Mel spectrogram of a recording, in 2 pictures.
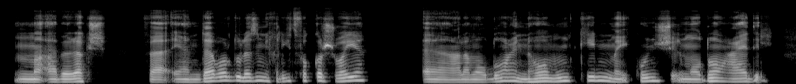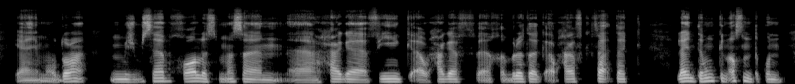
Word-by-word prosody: ما 120 0 +1
قبلكش، 125 +3 +2 0.3
فيعني 115 0 0
ده 140 +6 +5
برضو 180 +2 +1
لازم 165 +1 +1
يخلّيك 150 -1 -5
تفكر 170 +1 -1
شوية، 170 +5 +3 0.5
آآ 115 -2 0
على 110 +1 -1
موضوع 125 +9 -1
إن 130 -5 0
هو 140 +4 +3
ممكن 170 +4 -1
ما 130 - +1
يكونش 160 +6 0
الموضوع 125 +6 0
عادل، 135 +4 -1 0.4
يعني 95 +1 -2
الموضوع 135 +5 0 0.2
مش 120 -1 -1
بسبب 145 +4 +3
خالص 145 -3 +2
مثلًا 115 -6 0
آآ 105 -1 -3
حاجة 120 -2 +1
فيك 130 0 -2
أو - - -1
حاجة 120 +1 0
في 60 - -7
خبرتك 130 - -1
أو - - -3
حاجة 125 - 0
في 125 - -5
كفاءتك، 125 -1 -2 0.3
لأ، 140 - +7
أنت 145 -2 0
ممكن 155 +3 0
أصلًا 155 -3 +1
تكون 120 -3 -5
130 Hz, 155 wpm, -23 LUFS, 120-150 Hz, 0.5 s, لأ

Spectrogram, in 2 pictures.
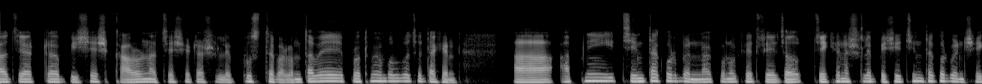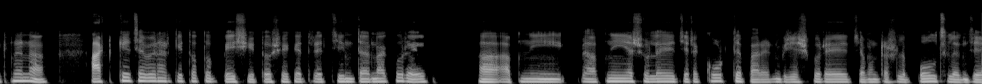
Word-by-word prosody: যে - - -4
একটা 125 - -6 0.2
বিশেষ 120 +4 -1 0.2
কারণ 110 +3 +2
আছে 115 - -5
সেটা 115 -2 -5
আসলে 110 -1 -4
বুঝতে 130 -2 -2
পারলাম। 105 +2 0
তবে 135 +2 +3 0.3
প্রথমে 135 +3 0
বলব 145 0 +1
যে 145 - -2
দেখেন, 115 -5 +1 0.6
আ - - +4 0.5
আপনি 160 +5 -1 0.4
চিন্তা 145 +2 +3
করবেন 145 -5 +1
না 120 - +2
কোনো 130 0 0
ক্ষেত্রে 125 -2 -2 0.2
য - - 0 0.3
যেখানে 125 +3 +2
আসলে 140 - -2
বেশি 110 +5 0
চিন্তা 145 -1 +1
করবেন 140 -5 +1
সেখানে 140 +6 0
না 135 - +4 0.6
আটকে 150 +5 0
যাবেন 155 -2 +3
আরকি 145 +1 -4
তত 145 -2 -4 0.2
বেশি। 125 -1 +1
তো - - -3
সেক্ষেত্রে 125 0 -2 0.2
চিন্তা 130 -1 +2
না 130 - +3
করে 145 -6 +2 0.7
আ - - +6 0.2
আপনি 130 +3 -1 0.6
আপনি 140 +3 -1 0.2
আসলে 130 0 0 0.2
যেটা 120 0 -2
করতে 150 -1 +1
পারেন, 110 +1 -1
বিশেষ 115 0 0
করে 120 -1 0 0.3
যেমনটা 115 0 -2
আসলে 115 0 -2
বলছিলেন 130 -4 +2
যে 110 - +4
130 Hz, 160 wpm, -25 LUFS, 115-140 Hz, 0.7 s, আ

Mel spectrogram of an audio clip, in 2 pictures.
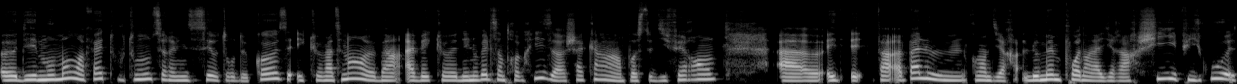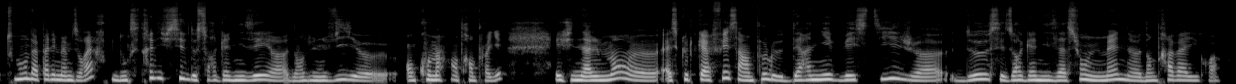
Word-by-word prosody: heu, - - +3
des 210 +3 +3
moments, 225 +7 +5
en - - 0
fait, 255 +2 -4
où 205 - -10
tout 230 - -6
le 235 - +3
monde 250 0 -1
se 235 -3 -5
réunissait 195 +1 -2
autour 180 -1 -5
de 155 -2 -7
causes 240 +7 0
et 190 - -4
que 195 - -6
maintenant, 230 +6 +1
heu, 190 - -1
ben 180 0 -1
avec, 185 +2 -1
heu, 185 -1 0
des 185 +1 +2
nouvelles 220 +3 +1
entreprises, 210 +4 -3
chacun 205 +5 -5
a 215 - -1
un 160 - -3
poste 170 +1 -5
différent, 210 +8 -2 0.6
a 170 0 +3
heu, 170 - -2
est 185 0 +1
est, 180 - 0
enfin, 195 -1 0
pas 275 +8 +2
le, 210 -9 +2
hem 190 - -5
comment 200 -1 0
dire, 175 -3 -3
le 195 +1 +4
même 220 +1 +5
poids 215 0 +1
dans 190 - +1
la 170 -1 0
hiérarchie 170 +11 -2
et - - -2
puis 205 - -4
du 190 - -2
coup, 270 +2 +1 0.2
tout 235 - -6
le - - +6
monde 260 -1 +3
a 225 - 0
pas 230 - -2
les 225 - +1
mêmes 200 -2 +3
horaires. 180 - -6
Donc 195 0 -1
c'est - - -14
très 295 - -3
difficile 280 -2 -1
de 205 - +1
s'organiser, 200 +1 +1
heu, 175 0 -4
dans 170 +1 -2
une 180 0 +1
vie, 200 +3 0
heu, 170 -2 -3 0.2
en 185 - -1
commun, 205 +1 +1
entre 200 -1 -7
employés 180 +4 -4 0.5
et 205 - +3
finalement, 200 +7 +3
heu, 180 -3 -1
est-ce 175 - -3
que - - -1
le - - -13
café, 235 +7 +1
c'est 260 -6 -3
un 185 -1 +2
peu 245 +6 -1
le 205 -6 +1
dernier 210 +6 +4
vestige, 215 +4 0
heu, 175 -1 -2
de 195 +8 +1
ces 195 -5 -3
organisations 195 +1 +2
humaines 200 0 +2
dans 175 +2 -2
le - - -2
travail 195 -1 -2
quoi? 170 0 -12
200 Hz, 230 wpm, -23 LUFS, 180-225 Hz, 0.6 s, le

